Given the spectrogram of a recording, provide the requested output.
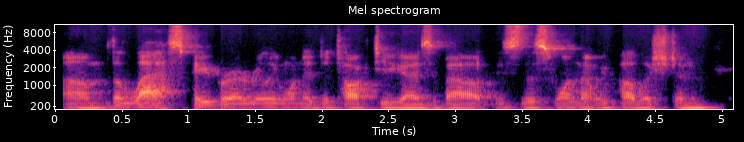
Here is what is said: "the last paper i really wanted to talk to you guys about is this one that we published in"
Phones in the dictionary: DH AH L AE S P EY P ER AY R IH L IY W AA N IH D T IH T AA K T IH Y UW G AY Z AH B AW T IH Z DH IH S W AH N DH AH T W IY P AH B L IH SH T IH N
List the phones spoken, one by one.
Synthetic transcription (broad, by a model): DH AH L AE S P EY P ER AY R IH L IY W AA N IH D T IH T AA K T IH Y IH G AY Z AH B AW T IH Z DH IH S W AH N DH AH T W IY P AH B L IH SH T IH N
